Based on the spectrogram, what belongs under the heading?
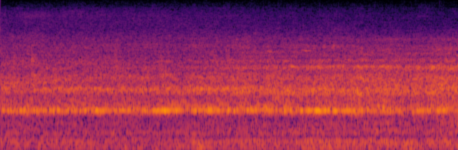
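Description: Electric passenger train running past at a distance across a river: a steady rolling noise with a steady high whine over it.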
